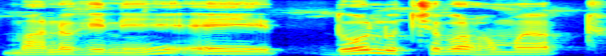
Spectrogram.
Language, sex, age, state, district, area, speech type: Assamese, male, 60+, Assam, Barpeta, rural, spontaneous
